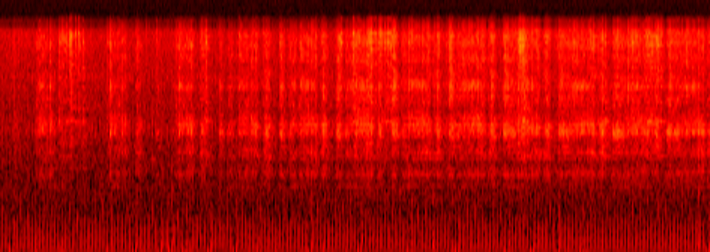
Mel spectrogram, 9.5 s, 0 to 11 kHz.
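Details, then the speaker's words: Stels Navigator 300 road bicycle: dry uneven ticking two or three times a second from the rear hub while pedalling, stops when pedalling stops, appeared suddenly; rear hub knock. "Что это может быть? Только педаль отпускаю, и звук пропадает. Сегодня только что появилось такой звук."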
